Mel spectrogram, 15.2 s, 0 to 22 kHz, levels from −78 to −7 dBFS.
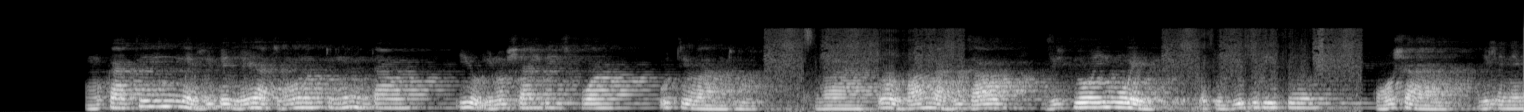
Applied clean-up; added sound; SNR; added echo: neural separator model SepFormer DNS4.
